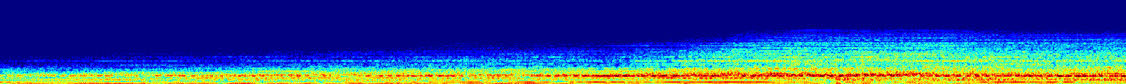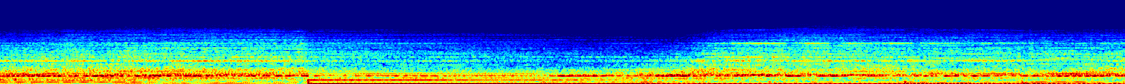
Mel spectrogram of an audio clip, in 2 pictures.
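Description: A large gong hums and swells in a steady, shimmering drone.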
